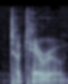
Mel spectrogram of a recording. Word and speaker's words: Takeru: Takeru. T-A-K-E-R-U.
